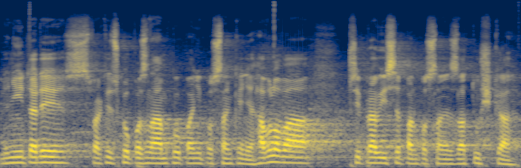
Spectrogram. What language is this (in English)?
Czech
